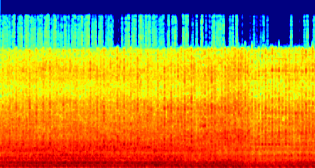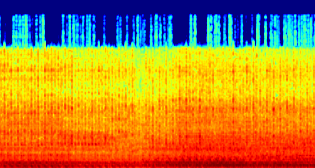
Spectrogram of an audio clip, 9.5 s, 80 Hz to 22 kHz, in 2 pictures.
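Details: Opel Astra H 1.6 (Z16XEP engine) with noise from the rear area of the engine and loss of power: at idle, a steady metallic rattle of about three beats a second runs through the hiss; source unclear.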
